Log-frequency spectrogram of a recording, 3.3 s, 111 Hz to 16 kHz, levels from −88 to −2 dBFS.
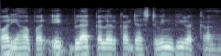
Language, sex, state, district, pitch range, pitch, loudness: Hindi, male, Uttar Pradesh, Lucknow, 115-125 Hz, 120 Hz, -18 LUFS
